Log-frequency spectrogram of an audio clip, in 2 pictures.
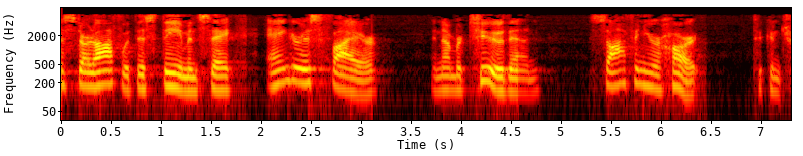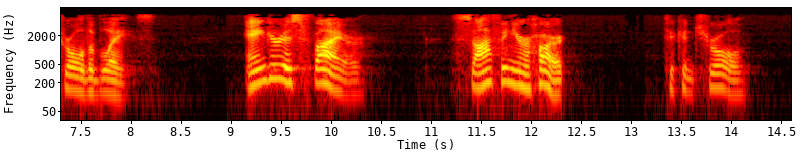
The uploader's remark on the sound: Midland Evangelical Free Church Sermon Audio. Midland, MI.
